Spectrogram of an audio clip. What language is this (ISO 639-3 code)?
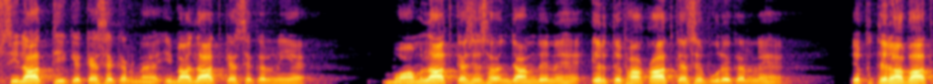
urd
